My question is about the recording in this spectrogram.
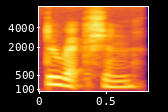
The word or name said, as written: direction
